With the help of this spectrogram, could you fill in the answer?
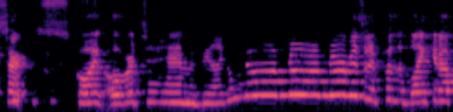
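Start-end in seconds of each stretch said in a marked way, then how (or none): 2.3-3.6 play-acted frightened, very high-pitched little voice. Retelling cuddling up during a scary movie: imitating own scared voice. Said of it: "and I'm getting scared".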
